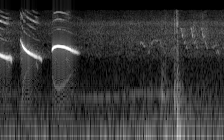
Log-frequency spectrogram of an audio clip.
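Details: Wild green-winged saltator singing in the bush in Brazil: two loud, clear whistled notes, the first sliding down and the second a long level whistle that drops at the end, followed by quiet background hiss.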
